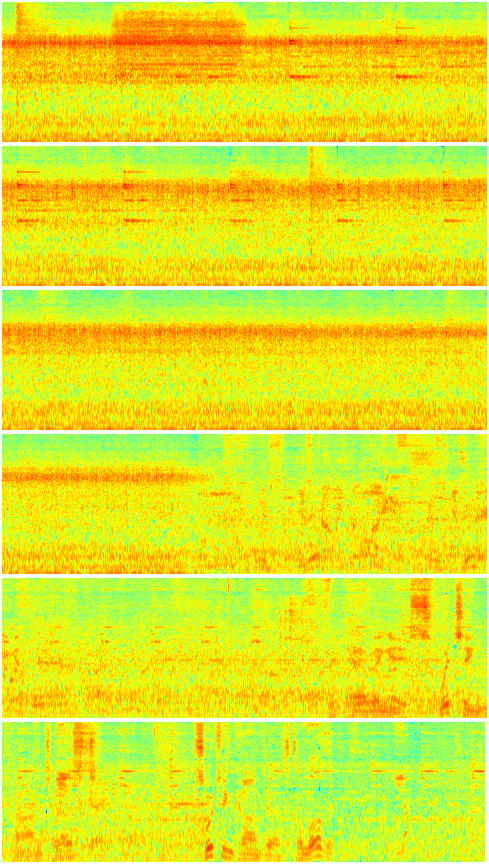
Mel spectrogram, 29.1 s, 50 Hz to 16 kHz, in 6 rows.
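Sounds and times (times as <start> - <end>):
model train rumble: 0.0 - 29.0
bell-like ringing: 1.8 - 10.2, 19.2 - 29.0.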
